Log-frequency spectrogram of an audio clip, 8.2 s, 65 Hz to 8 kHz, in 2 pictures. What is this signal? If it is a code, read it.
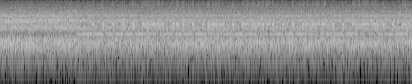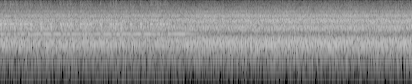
RTTY (75 baud, 850 Hz shift), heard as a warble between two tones, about 1550 Hz centre, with radio static. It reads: WIDZIALEM TO W AFRYCE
